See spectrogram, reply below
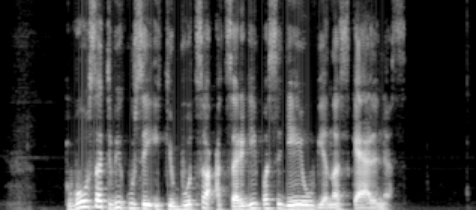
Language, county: Lithuanian, Panevėžys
